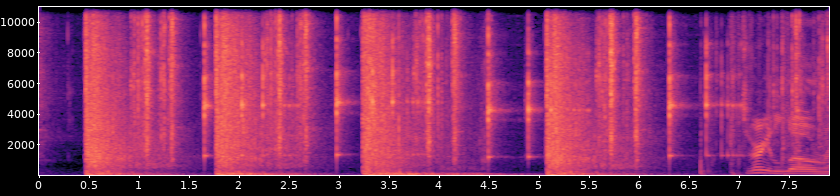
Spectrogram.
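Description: A shotgun's pump action racks with a metallic clack.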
